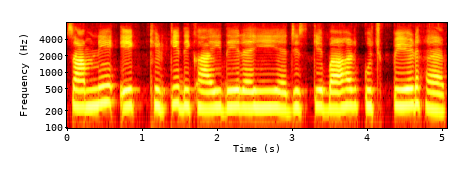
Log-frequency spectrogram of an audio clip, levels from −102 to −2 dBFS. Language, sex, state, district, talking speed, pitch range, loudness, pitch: Hindi, female, Jharkhand, Ranchi, 155 wpm, 230-245 Hz, -16 LUFS, 240 Hz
